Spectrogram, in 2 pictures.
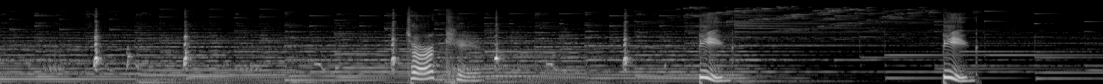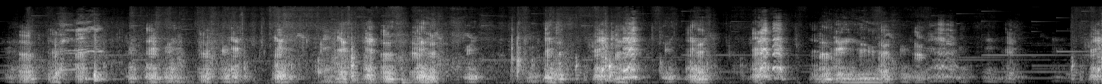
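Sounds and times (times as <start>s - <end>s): pigs grunting: 11.1s - 22.0s.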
